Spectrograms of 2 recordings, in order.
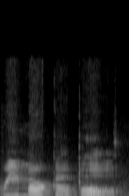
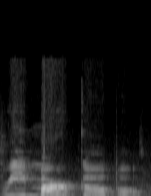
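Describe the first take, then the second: First: The stress falls on a syllable other than mark. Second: The stress falls on the syllable mark. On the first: The speaker calls it wrong. "it's not remarkable" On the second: The speaker calls it right. "but it's remarkable"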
